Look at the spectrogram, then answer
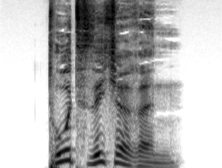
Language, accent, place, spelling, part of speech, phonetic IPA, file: German, Germany, Berlin, todsicheren, adjective, [ˈtoːtˈzɪçəʁən], De-todsicheren.ogg
- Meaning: inflection of todsicher: 1. strong genitive masculine/neuter singular 2. weak/mixed genitive/dative all-gender singular 3. strong/weak/mixed accusative masculine singular 4. strong dative plural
